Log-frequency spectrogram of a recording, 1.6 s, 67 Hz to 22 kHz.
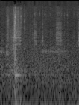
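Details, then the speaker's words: Neglected Trek 6500 mountain bike rear wheel spun by hand: only a few faint, soft freehub ticks because the lubrication inside is gunked up; fix is degreaser or thin lube. "I'm not hearing hardly any clicking out of that freehub and tells me that the lubrication that's in there it's all gunked up"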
